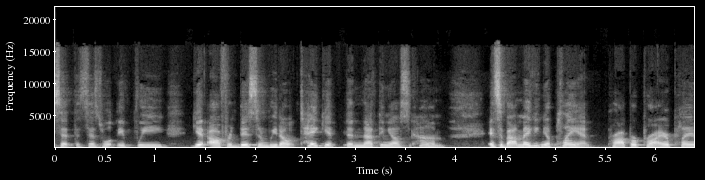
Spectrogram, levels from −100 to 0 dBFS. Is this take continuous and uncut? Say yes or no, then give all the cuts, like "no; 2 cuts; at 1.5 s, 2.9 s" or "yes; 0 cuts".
no; 1 cut; at 3.5 s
